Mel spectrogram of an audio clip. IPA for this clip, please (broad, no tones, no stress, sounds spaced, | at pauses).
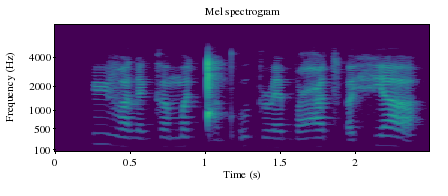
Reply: y v a l ɛ k ɐ m ɐ ɡ͡ǃ a kʷʼ ə k ɹ ɛ b ɔ ʕ ɐ t͡sʼ ɐ fʲ a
